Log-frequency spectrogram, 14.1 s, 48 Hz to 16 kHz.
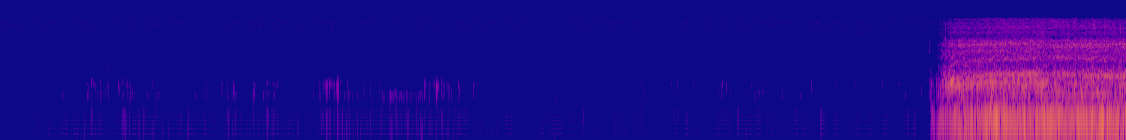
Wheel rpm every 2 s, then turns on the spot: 0, 0, 0, 0, 0, 10, 160.
none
